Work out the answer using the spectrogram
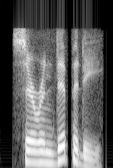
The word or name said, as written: serendipity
